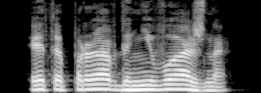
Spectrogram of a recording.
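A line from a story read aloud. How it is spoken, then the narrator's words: Tired repetition. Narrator (Russian): повторил я устало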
